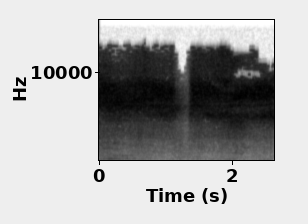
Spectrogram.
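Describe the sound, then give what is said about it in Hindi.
A voice imitates a snake's hiss with a loud, steady, breathy sound held for nearly the whole clip. It drops out once briefly in the middle, then resumes at the same strength. “ऐसा उनका आवाज आता है, तो पीछे मुड़ कहते एक सांप आ रहा है।”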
